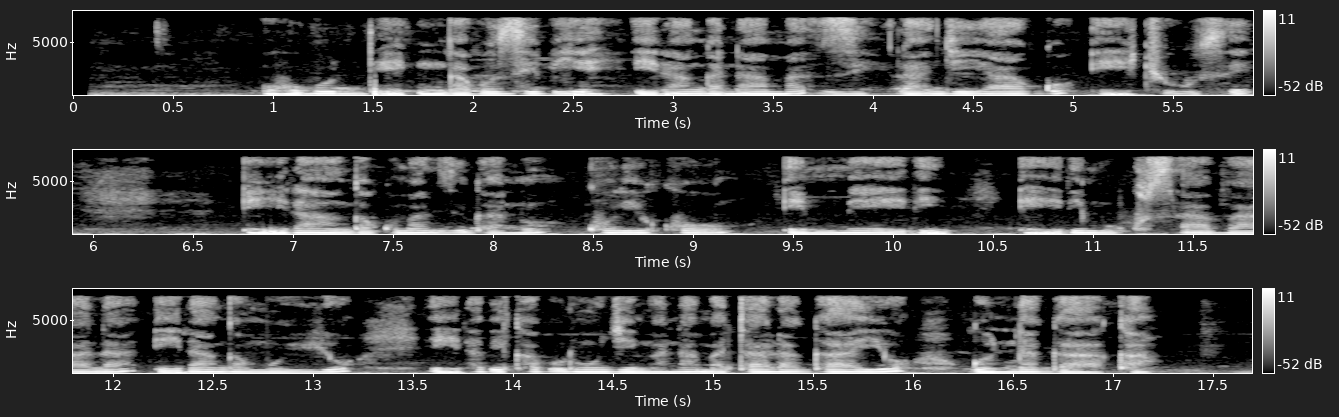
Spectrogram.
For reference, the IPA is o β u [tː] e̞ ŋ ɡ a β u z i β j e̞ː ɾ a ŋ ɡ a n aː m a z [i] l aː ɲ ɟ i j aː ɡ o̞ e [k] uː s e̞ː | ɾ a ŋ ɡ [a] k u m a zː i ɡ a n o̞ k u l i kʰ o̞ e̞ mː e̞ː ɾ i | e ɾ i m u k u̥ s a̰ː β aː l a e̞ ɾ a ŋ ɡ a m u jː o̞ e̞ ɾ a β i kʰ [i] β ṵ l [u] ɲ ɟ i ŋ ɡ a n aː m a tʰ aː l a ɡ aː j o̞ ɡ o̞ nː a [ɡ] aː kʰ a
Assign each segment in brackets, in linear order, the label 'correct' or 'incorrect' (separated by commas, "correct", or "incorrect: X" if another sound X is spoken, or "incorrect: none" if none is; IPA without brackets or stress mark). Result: incorrect: dː, correct, incorrect: c, correct, incorrect: a, incorrect: uː, correct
